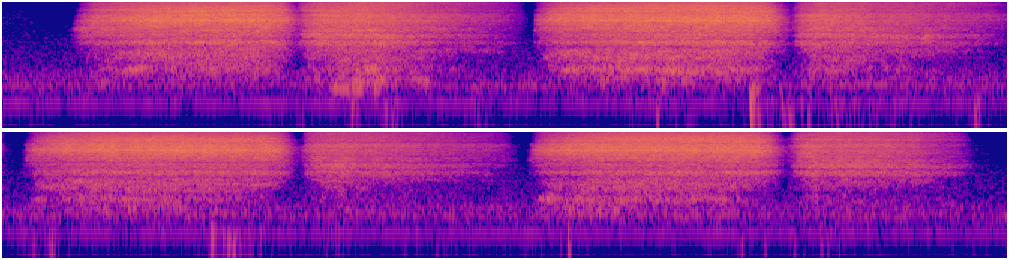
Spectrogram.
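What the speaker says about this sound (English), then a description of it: "You start breathing both from the belly and the chest, the long, deep, and the hissing breath." Long, deep hissing breaths during meditation, drawn through the belly and chest: four loud, airy cycles, each a sustained hiss split into two phases with short gaps between, close and alone over a low hum.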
